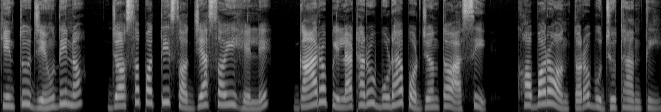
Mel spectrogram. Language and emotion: Odia, neutral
